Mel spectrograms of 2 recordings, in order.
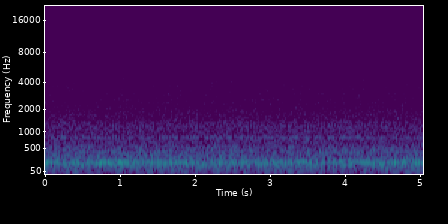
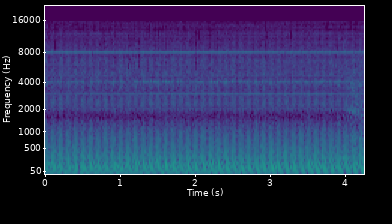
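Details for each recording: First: Rode NTG microphone powered by a juice pack battery rather than USB, analog output; quiet even hiss with faint steady low hum, only minimal electronic noise compared with USB charger power. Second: USB-powered Rode NTG microphone with analog output, powered from a type A USB charger: steady hiss with buzzy pulsing hum, electrical noise from the power source, as with the earlier type C charger; isolated juice pack tried next.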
